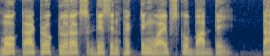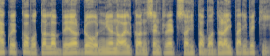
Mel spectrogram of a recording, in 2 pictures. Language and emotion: Odia, neutral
